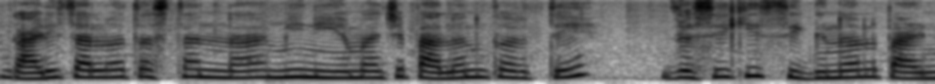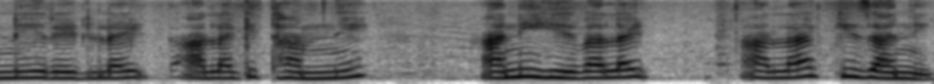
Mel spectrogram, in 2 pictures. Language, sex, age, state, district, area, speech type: Marathi, female, 18-30, Maharashtra, Amravati, urban, spontaneous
